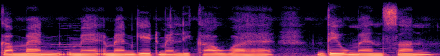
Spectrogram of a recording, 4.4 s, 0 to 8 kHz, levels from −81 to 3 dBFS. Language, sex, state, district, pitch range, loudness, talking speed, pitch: Hindi, female, Jharkhand, Deoghar, 190-200 Hz, -13 LUFS, 135 wpm, 195 Hz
